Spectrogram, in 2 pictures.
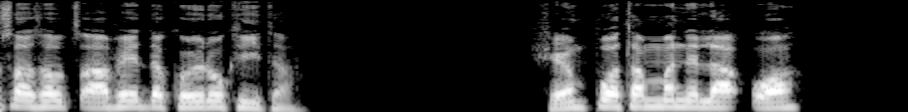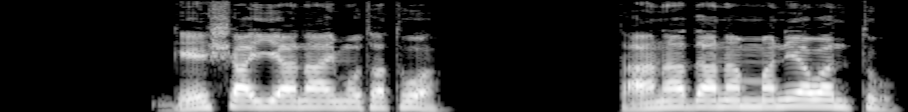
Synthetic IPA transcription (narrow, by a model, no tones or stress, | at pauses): sɐːs̬ɐwt͡sʼaːfe̞ːd̪ːɐkɔjɪɾɔkiːt̪a̰ː | ʃɛmpːʊwat̪ɐmːɐnːɛlaːʔʊwaː | ɡe̞ːʃːɐːjːaːnaːɪmɔt̪ɐt̪ʊwa̰ː | t̪a̰ːnaːd̪anɐmːɐnɪjawɐnt̪ːo̰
